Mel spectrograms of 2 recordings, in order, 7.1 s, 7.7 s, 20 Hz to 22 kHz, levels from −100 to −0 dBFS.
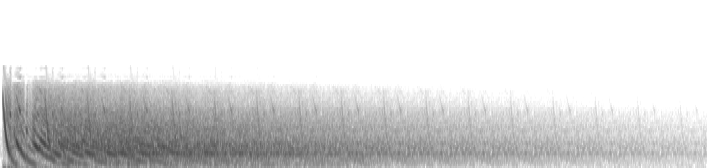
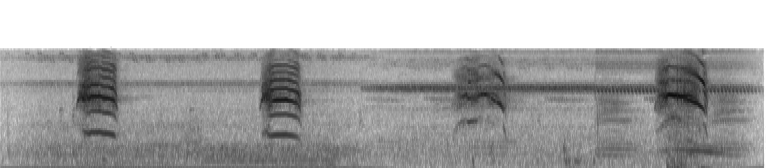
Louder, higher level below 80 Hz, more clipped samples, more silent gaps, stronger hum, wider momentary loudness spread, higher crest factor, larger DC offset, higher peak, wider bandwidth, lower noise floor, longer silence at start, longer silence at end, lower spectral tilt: second, -37 LUFS vs -10 LUFS; second, -68 dBFS vs -52 dBFS; neither; neither; neither; first, 22 LU vs 19 LU; about the same, 18 dB vs 16 dB; neither; second, -22 dBFS vs 0 dBFS; second, 5 kHz vs 7.6 kHz; first, -73 dBFS vs -42 dBFS; second, 0 s vs 0.45 s; first, 1.9 s vs 0.15 s; first, -6.5 dB/octave vs 1 dB/octave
